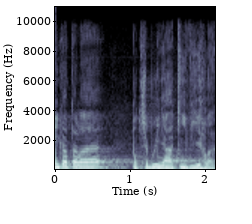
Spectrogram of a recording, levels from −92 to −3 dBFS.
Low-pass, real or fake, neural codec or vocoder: 9.9 kHz; real; none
